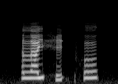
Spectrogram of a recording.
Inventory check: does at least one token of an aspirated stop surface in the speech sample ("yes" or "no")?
yes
